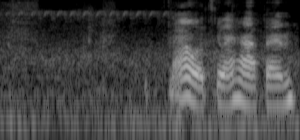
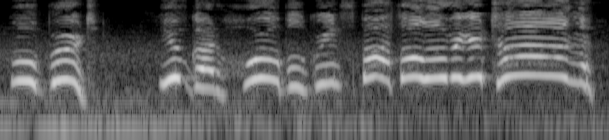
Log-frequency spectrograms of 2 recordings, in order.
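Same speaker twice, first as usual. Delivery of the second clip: high, loud wail of mock horror; horrified; 10 semitones higher, 6 dB louder than usual. Ernie tricks Bert about his tongue, high mock horror. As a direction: cry out the dreadful news.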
